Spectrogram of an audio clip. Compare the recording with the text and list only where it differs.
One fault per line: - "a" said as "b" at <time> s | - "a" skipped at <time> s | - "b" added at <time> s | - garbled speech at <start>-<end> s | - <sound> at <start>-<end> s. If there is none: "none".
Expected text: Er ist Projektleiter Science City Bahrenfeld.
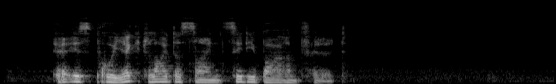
none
